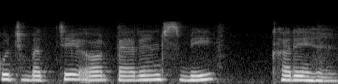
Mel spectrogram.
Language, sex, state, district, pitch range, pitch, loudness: Hindi, female, Jharkhand, Ranchi, 195-220 Hz, 200 Hz, -14 LUFS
